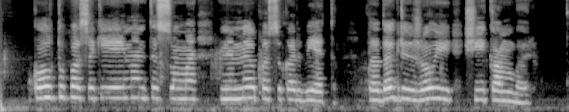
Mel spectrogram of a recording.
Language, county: Lithuanian, Vilnius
